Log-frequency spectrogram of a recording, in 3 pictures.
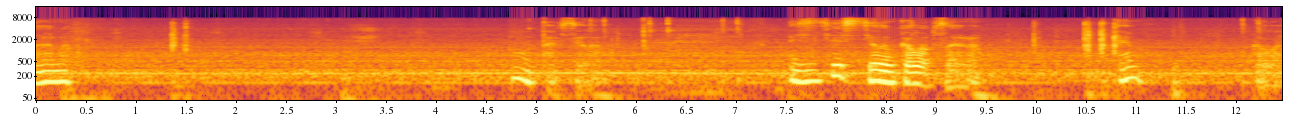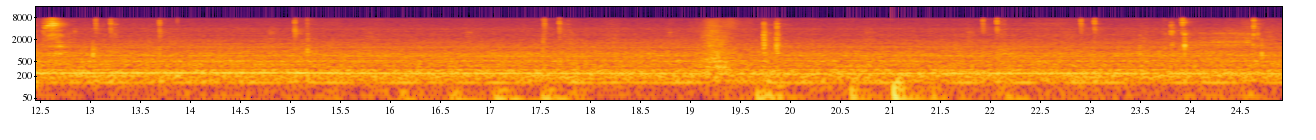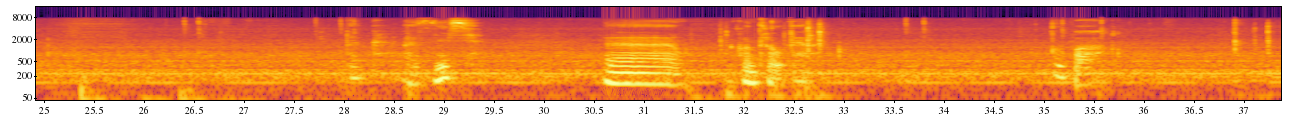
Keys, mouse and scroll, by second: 1.4 g, 6.1-9.1 right drag, 10.5 alt+m, 13.0 click, 13.7-16.7 middle drag, 17.5 click, 19.7 g, 22.9 click, 26.4 click, 27.9 click, 32.5 ctrl+r, 35.2 middle click, 35.9-37.3 scroll up 2.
